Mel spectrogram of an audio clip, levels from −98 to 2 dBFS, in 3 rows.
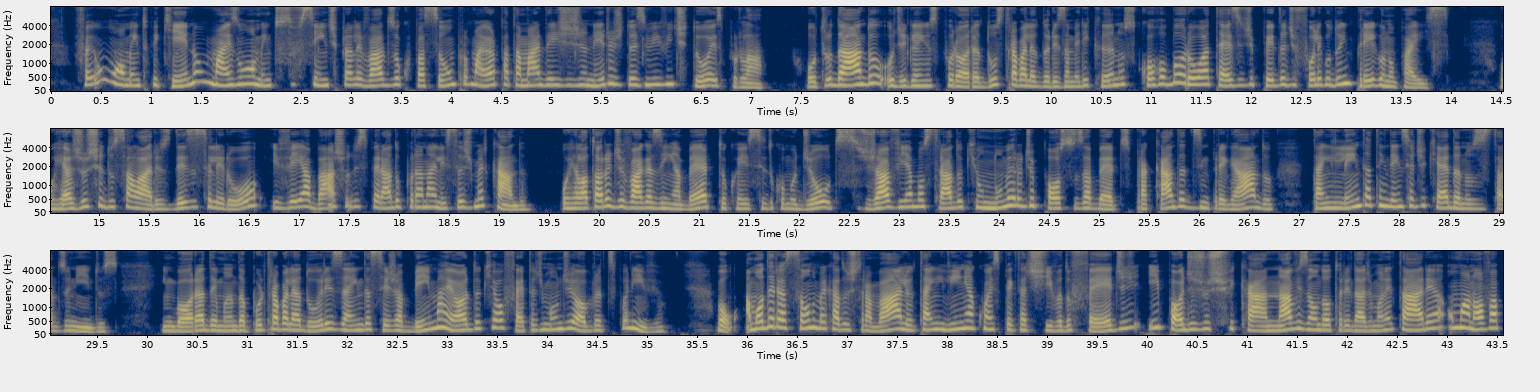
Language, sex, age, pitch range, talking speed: Portuguese, female, 20-39, 175-230 Hz, 180 wpm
